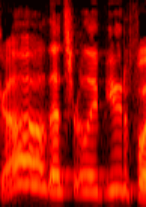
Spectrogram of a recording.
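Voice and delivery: high, soft forced compliment; fake polite praise. College friends praising a tiny diamond, forced high politeness. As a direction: coo it while hiding dismay.

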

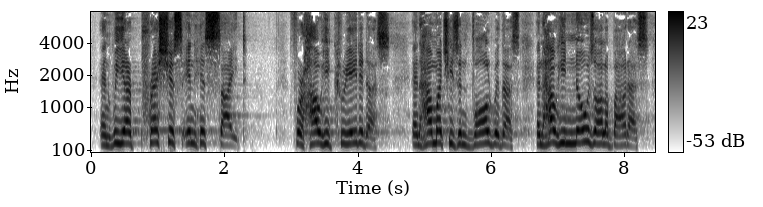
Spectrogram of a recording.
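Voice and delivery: normal talking voice

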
